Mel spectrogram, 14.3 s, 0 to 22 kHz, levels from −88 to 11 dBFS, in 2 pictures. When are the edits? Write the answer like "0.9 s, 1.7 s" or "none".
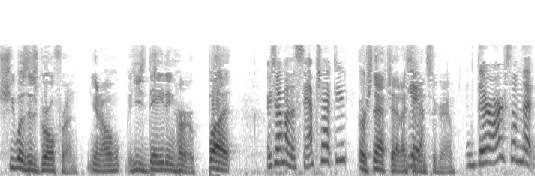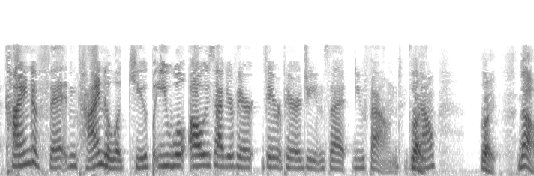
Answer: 6.2 s

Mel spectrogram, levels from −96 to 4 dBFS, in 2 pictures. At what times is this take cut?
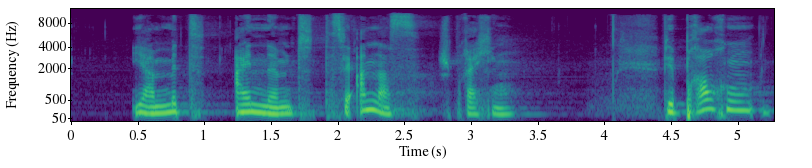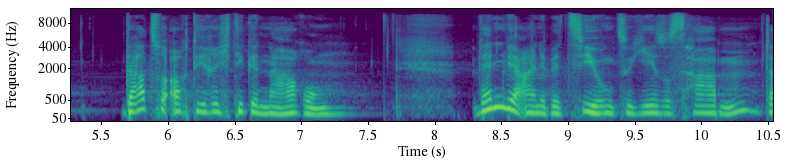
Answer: none

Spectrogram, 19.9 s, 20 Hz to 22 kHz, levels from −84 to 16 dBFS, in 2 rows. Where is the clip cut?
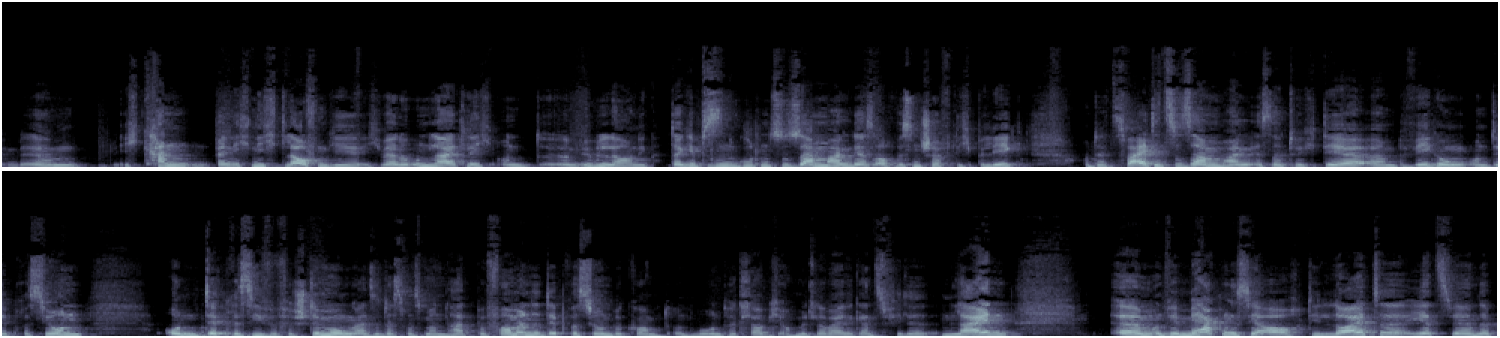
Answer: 1.4 s, 4.4 s, 16.2 s

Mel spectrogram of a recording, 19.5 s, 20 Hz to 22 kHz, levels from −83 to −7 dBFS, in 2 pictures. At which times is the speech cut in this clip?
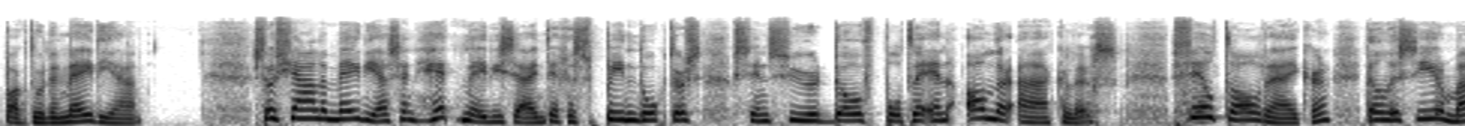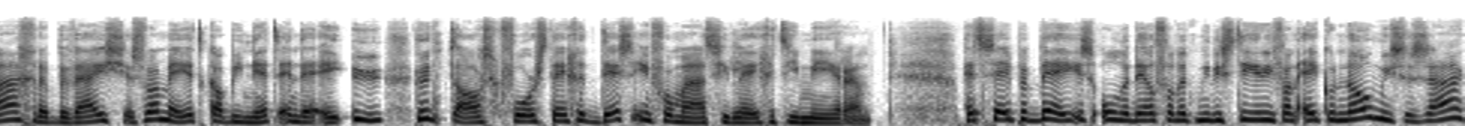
4.9 s, 7.8 s, 16.2 s

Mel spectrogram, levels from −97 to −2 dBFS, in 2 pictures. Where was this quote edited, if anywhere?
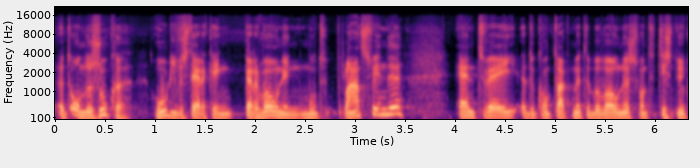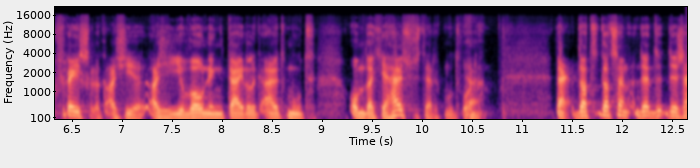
none

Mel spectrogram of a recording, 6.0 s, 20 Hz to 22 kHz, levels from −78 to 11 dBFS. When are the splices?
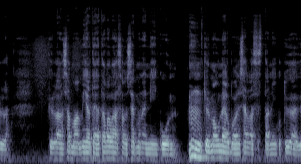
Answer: none

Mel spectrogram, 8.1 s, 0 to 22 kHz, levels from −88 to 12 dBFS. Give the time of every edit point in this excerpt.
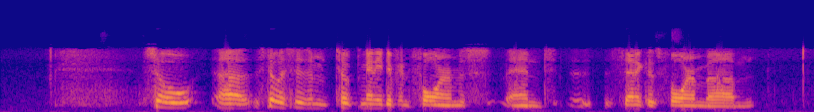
none

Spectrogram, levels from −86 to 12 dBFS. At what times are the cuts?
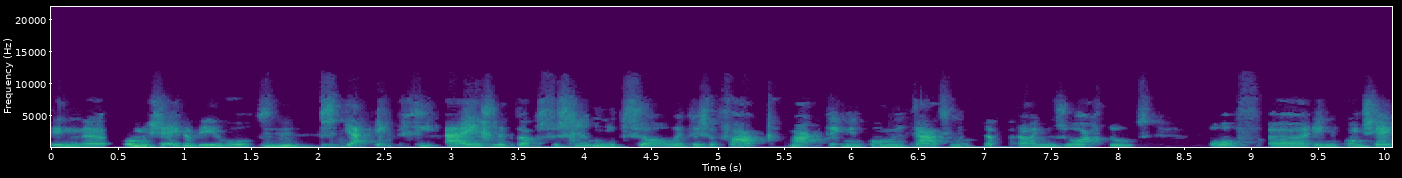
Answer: none

